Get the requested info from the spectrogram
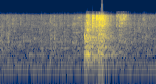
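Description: A loud, short scraping rustle a little past halfway, with a smaller one just after, from the hand and the handheld camera brushing against cucumber leaves and a plastic bucket rim.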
